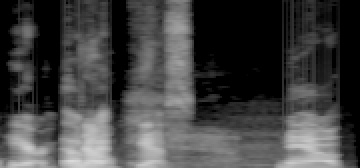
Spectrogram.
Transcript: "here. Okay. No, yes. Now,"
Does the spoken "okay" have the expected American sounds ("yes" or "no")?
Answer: no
